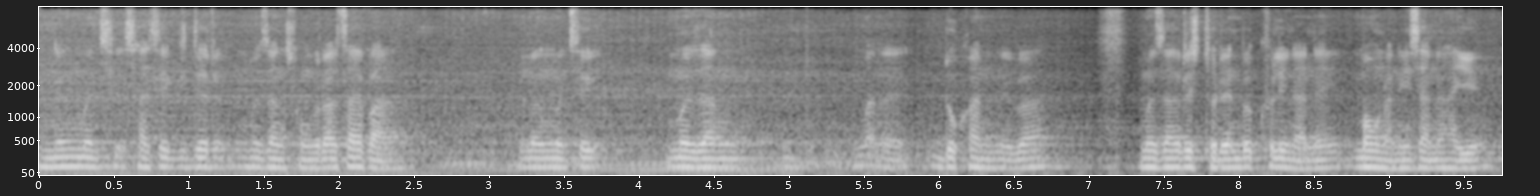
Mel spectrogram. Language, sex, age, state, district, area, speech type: Bodo, male, 18-30, Assam, Chirang, rural, spontaneous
